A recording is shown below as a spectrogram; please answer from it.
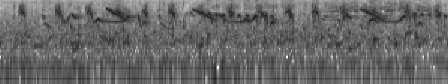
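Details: Lure call of olive-backed tailorbird: rapid, overlapping high twittering with swooping whistled notes and quick chips, busy and unbroken throughout.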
